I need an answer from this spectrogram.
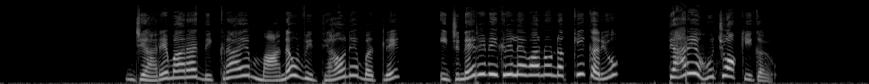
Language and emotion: Gujarati, surprised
